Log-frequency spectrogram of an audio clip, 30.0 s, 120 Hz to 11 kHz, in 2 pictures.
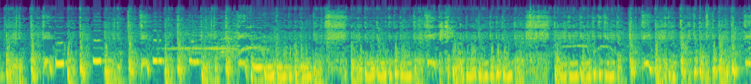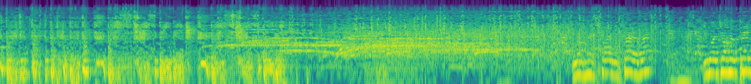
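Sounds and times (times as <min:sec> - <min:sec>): person beatboxing: 0:00.0 - 0:21.3, 0:22.1 - 0:23.9.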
